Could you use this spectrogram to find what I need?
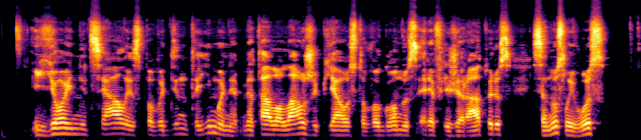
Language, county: Lithuanian, Kaunas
